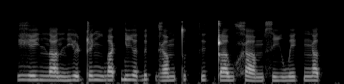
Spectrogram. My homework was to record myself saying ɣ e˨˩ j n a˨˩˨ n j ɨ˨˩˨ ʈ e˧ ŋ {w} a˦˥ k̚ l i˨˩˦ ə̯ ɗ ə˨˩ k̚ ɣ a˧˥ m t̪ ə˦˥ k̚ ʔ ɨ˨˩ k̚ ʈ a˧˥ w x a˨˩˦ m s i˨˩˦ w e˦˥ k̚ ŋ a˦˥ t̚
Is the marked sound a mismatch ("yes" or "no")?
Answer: no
